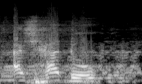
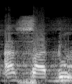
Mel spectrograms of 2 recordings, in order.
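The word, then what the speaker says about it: أشهد: masyarakat landak nih apa kalimat Asyhadu dengan Ashadu itu pejabat kalau Asyhadu saya bersaksi tapi kalau Ashadu singa namanya ini loh baiknya Va bahasa Arab itu salah pengucapan bisa mengakibatkan salah pengertian babibu berkah perjalanan kami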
